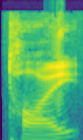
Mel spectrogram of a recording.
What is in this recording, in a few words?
"toi", pingyam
